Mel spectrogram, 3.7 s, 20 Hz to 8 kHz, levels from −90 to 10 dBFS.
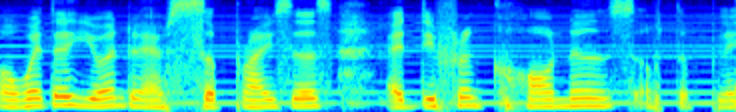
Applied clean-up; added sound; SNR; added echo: none; Bowed string instrument; 19 dB; none.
